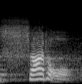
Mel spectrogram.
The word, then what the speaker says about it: subtle: And what about the word subtle? Now tell me, would anyone be upset if it was spelled s u t l e? Not a soul. But nope, there's a big bee just sitting there in the middle saying, "Shh, don't look at me. I'm not supposed to be here."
